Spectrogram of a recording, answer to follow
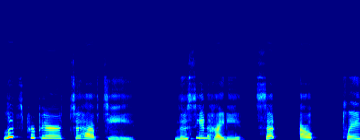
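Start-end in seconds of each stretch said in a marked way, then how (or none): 0.0-2.0 put-on high, slow proper English accent. A narrator's reading. Lucy playing princess before tea, slow English accent. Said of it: "in the same accent".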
